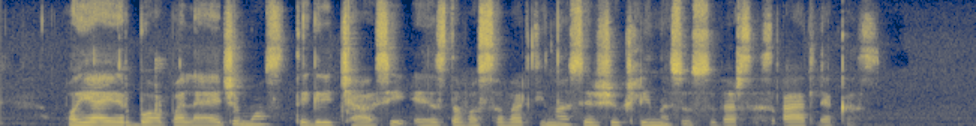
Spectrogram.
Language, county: Lithuanian, Klaipėda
